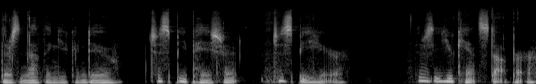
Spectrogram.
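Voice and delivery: whispering. Retelling what a woman at the bank said: imitating someone whispering. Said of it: "she kinda whispered to me".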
